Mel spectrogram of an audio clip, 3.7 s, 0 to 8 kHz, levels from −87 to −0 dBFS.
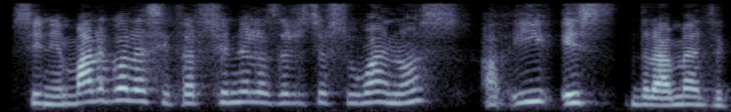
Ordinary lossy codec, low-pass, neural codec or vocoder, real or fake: MP3, 64 kbps; 7.2 kHz; codec, 16 kHz in and 24 kHz out, 0.4 kbps, LongCat-Audio-Codec, fine tuned four codebook decoder; fake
